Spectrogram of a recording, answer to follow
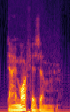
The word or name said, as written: dimorphism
